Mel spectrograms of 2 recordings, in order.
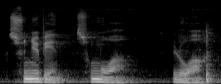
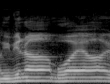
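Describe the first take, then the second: First: It is said in a stern, angry tone. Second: It is said in a gentle, affectionate tone.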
